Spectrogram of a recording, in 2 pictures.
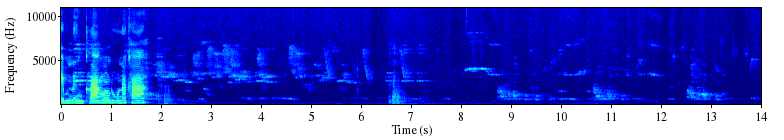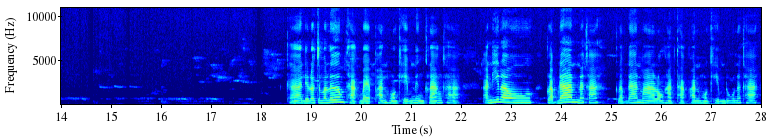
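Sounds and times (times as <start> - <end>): faint bird calls: 1.4 - 18.4.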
